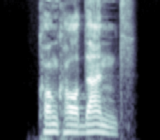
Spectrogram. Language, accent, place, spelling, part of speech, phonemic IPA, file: German, Germany, Berlin, konkordant, adjective, /kɔnkɔʁˈdant/, De-konkordant.ogg
- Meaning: 1. concordant 2. corresponding; consistent; agreeing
